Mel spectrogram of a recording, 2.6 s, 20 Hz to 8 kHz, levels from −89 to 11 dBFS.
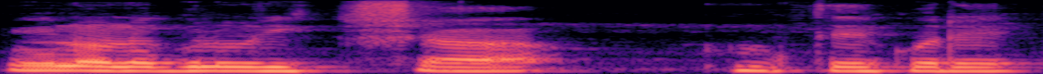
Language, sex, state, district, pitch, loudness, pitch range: Bengali, male, Tripura, West Tripura, 155 Hz, -15 LUFS, 155-160 Hz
